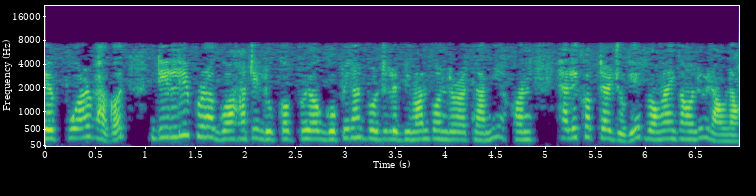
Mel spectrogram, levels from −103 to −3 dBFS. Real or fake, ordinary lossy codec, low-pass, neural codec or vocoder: fake; none; 7.2 kHz; vocoder, 44.1 kHz, 128 mel bands every 256 samples, BigVGAN v2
